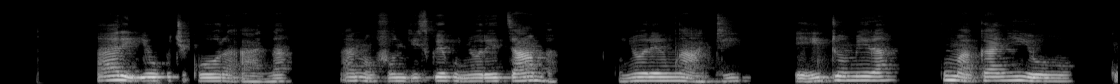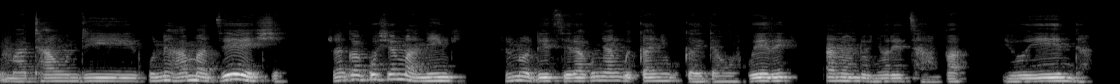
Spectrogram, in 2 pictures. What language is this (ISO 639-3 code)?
ndc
